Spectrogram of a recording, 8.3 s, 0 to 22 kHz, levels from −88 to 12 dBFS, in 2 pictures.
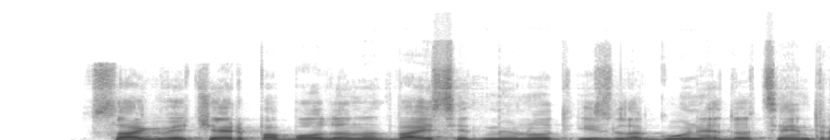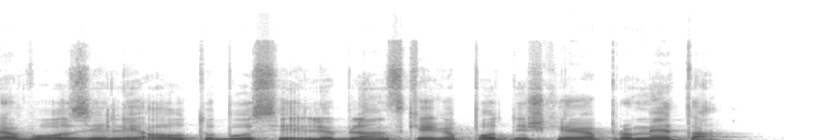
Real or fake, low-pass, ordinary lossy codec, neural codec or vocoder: real; 19.8 kHz; Opus, 32 kbps; none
